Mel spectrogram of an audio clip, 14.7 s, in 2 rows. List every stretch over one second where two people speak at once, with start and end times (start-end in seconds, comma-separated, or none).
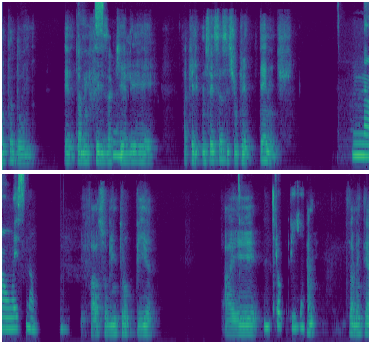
none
